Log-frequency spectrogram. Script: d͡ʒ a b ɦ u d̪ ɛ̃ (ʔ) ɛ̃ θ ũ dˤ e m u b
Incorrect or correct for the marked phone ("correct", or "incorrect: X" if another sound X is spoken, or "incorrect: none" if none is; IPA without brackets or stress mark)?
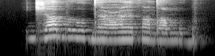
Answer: incorrect: ʕ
